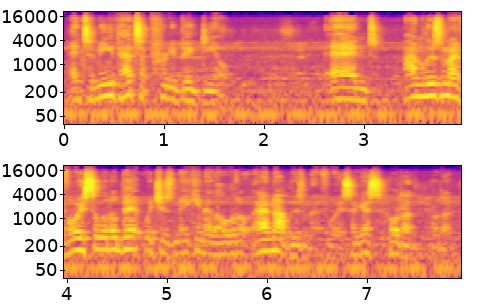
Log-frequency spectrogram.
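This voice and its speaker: An excitable man hosts a live stream over music, delivering play-by-play commentary on a card game match. His voice is medium-pitched and fairly quick, and he thanks his viewers effusively.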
